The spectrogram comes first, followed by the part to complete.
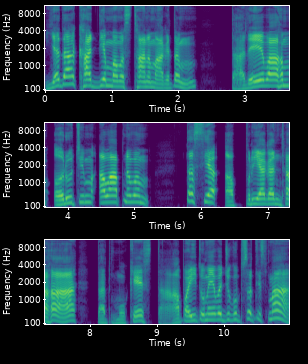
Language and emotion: Sanskrit, disgusted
